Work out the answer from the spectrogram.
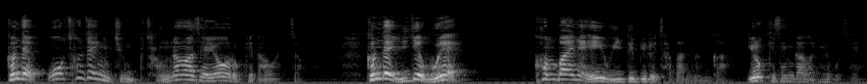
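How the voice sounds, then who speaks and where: A young adult male English tutor with a sore throat from a cold, lecturing in an excitable, exaggerated way full of rhetorical questions. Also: a little high, moderate pace, husky. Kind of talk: online exam-prep lecture.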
